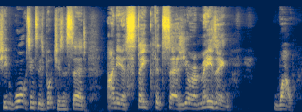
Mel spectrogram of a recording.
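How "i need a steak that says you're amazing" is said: clumsy American accent attempt. Quoting a woman ordering steak at a butcher's: imitated american accent. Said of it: "excuse my impression, doesn't sound anything like her, but you need to say it in an American accent".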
